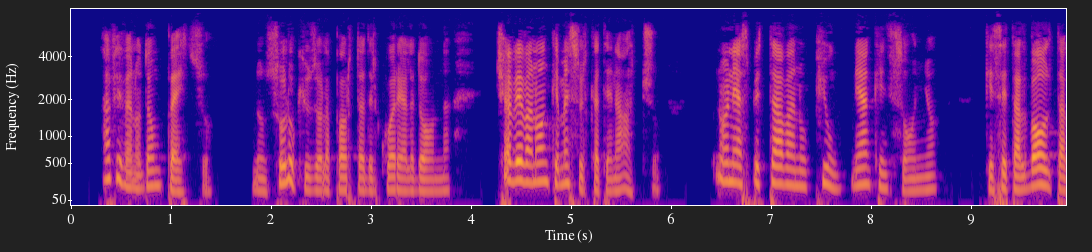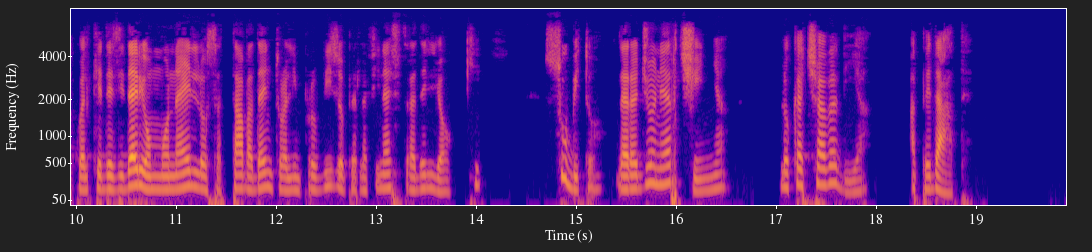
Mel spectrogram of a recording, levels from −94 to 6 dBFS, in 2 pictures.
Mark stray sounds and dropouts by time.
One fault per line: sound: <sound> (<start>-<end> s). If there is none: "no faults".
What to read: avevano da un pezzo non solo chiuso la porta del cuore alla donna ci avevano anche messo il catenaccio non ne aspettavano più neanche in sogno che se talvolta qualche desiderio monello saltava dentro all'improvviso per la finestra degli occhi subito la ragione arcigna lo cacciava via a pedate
no faults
